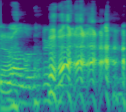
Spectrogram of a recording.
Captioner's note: laughing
